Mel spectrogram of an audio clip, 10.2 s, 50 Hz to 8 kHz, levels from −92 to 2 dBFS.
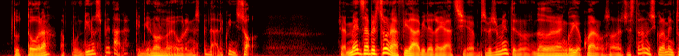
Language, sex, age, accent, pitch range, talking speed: Italian, male, 30-49, native, 90-120 Hz, 190 wpm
